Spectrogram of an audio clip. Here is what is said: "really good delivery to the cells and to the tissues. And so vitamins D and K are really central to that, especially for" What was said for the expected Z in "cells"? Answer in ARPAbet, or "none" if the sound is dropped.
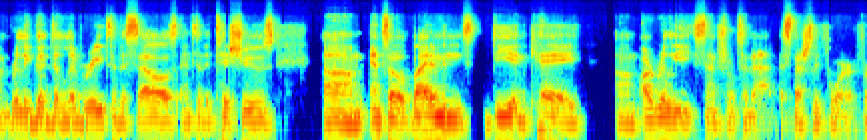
Z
